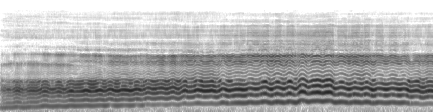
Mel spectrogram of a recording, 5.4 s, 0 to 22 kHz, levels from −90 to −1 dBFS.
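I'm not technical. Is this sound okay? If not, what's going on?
Yes, no technical faults are audible anywhere in this music.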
